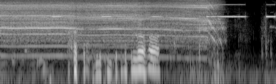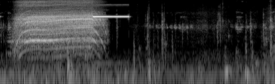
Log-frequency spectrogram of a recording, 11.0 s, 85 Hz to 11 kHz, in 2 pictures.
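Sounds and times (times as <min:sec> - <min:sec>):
electric fishing reel motor whine: 0:00.0 - 0:05.0, 0:05.6 - 0:08.0
loud high beep: 0:04.3 - 0:05.6.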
